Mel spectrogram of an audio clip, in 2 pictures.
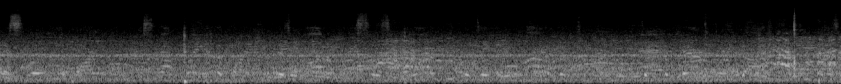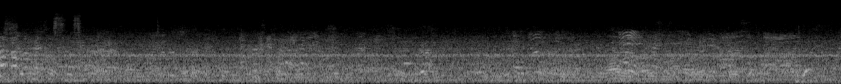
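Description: Distant voices murmur and echo through a large hall.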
